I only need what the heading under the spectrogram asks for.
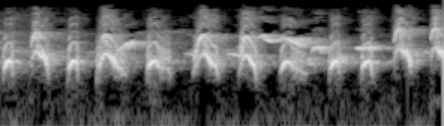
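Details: White-rumped shama singing 'Boomerang' material to stir up a rival: a fast run of harsh, churring notes repeated about five times a second, with mid-pitched buzzy slurs blending together.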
